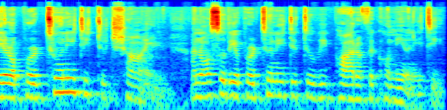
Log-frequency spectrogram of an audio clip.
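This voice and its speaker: A woman speaks at a moderate pace with a Spanish accent, her voice medium in pitch and somewhat breathy. Room echo is audible. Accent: Spanish accent, identifiable. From Cuba. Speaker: immigrant speaker, education worker. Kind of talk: personal testimony speech.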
